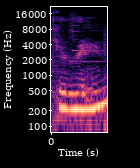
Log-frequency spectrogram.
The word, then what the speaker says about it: Terence: Terence, and I believe parents it should be pronounced Terene. My mom told me a bunch of times to pronounce it Terene, but I'm so used to pronouncing it Terence, so whatever.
